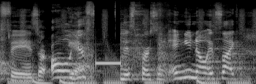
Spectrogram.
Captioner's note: beep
